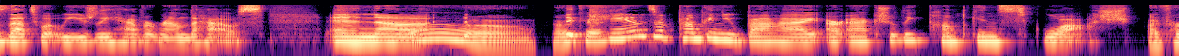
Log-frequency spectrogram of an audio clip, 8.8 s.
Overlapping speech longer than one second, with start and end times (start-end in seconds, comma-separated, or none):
none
